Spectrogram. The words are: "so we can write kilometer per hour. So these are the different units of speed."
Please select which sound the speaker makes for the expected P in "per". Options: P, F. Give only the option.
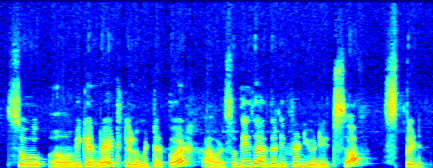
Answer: P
